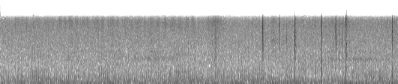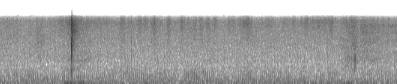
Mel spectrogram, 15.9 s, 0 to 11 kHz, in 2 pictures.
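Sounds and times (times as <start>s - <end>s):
cat purring: 0.0s - 15.9s
sharp clicks: 5.2s - 7.0s.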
